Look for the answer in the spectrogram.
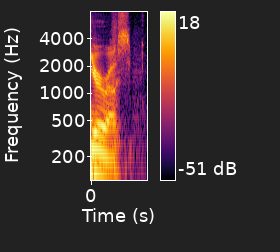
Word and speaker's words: Euros: and it turns out that Eros, did I say it right that time? – Euros. – Sister. – Euros. – Like Europe. – Okay, Europe, I got it.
